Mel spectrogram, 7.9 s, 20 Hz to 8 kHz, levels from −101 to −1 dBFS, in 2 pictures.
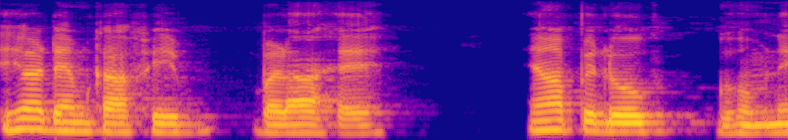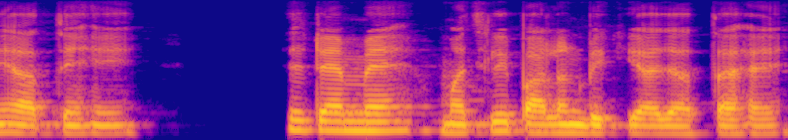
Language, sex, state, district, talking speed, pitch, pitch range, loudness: Hindi, male, Bihar, Lakhisarai, 150 wpm, 130 Hz, 120-150 Hz, -17 LUFS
